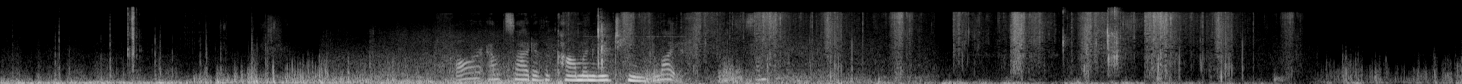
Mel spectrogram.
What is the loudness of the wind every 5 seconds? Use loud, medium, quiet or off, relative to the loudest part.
loud, loud, quiet.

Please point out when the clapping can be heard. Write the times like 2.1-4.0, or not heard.
not heard.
